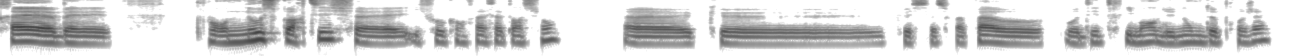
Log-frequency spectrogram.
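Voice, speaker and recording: A man speaks at a very slow pace in a medium pitch, his tone dark and mellow. His intonation stays fairly even, and the sound is dry and close with no echo. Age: 20s. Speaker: sailor, catamaran racer. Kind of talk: interview. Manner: halting, many fillers.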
